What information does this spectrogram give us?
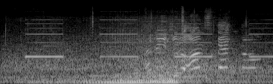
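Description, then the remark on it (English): A steady, repeating high-pitched reversing beep sounds from a forklift shifting pallets outside a church in Flint, over a low engine rumble, with clattering and a voice mixed into the busy outdoor background. “Outside Greater Holy Temple Church in Flint, a forklift is shifting pallets.”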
